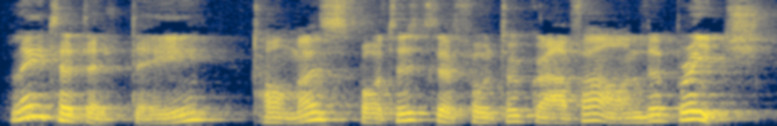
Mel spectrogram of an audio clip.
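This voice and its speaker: A male narrator reads a children's story expressively. His pitch moves up and down a lot while his pace stays slow and deliberate. The recording has a noticeable room echo. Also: big pitch swings. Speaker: children's book reader. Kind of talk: storybook read-aloud narration. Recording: roomy, echoing voice recording.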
